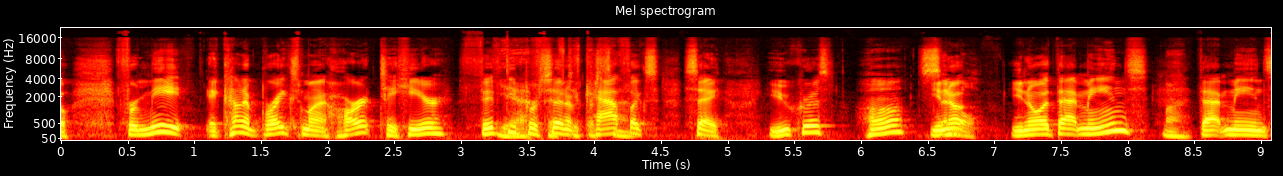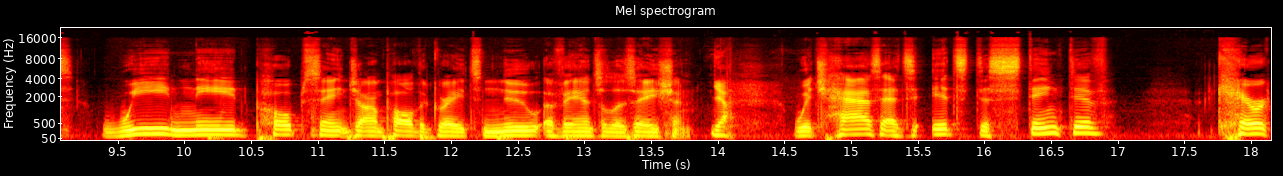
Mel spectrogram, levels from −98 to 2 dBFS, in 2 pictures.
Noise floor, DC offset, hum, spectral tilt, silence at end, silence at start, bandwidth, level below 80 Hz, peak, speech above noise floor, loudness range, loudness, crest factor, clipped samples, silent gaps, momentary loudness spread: -58 dBFS; under 0.1%; none; -5 dB/octave; 0 s; 0 s; 16.5 kHz; -44 dBFS; -2 dBFS; 38 dB; 2 LU; -21 LUFS; 18 dB; under 0.1%; none; 8 LU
